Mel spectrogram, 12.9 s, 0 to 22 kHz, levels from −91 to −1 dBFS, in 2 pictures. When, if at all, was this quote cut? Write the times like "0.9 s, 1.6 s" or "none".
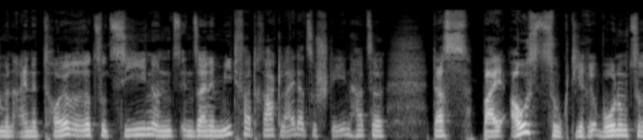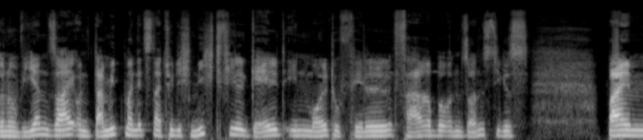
none

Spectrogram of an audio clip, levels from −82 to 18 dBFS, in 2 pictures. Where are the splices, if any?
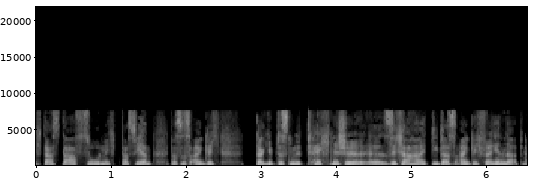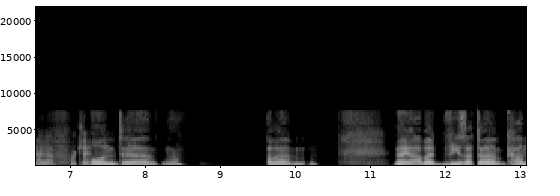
8.2 s

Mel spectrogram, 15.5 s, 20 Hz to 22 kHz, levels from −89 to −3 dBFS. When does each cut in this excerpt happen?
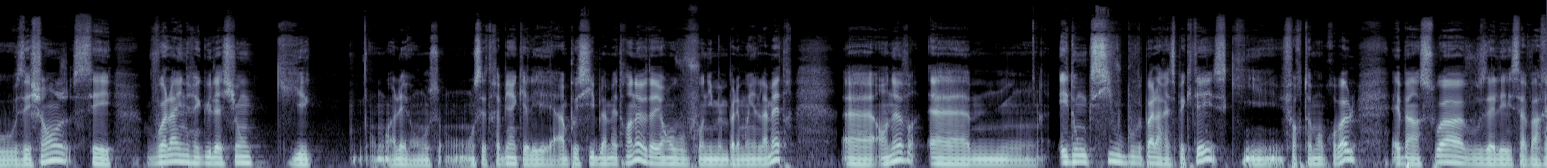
none

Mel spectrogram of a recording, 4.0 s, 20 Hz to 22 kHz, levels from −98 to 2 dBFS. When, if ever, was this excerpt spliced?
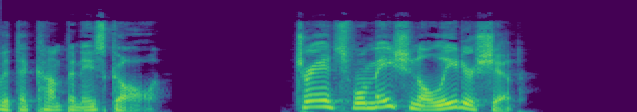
1.7 s

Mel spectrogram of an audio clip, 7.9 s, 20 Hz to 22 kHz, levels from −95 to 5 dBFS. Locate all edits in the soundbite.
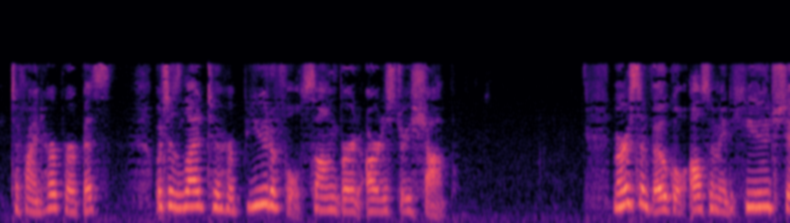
none

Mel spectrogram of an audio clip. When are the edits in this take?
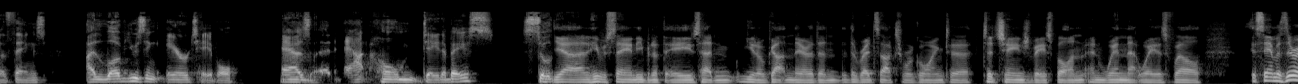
5.5 s, 9.8 s

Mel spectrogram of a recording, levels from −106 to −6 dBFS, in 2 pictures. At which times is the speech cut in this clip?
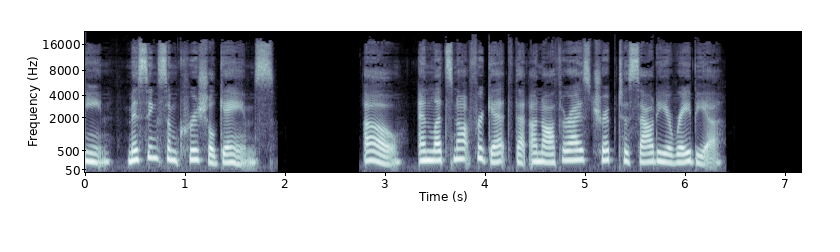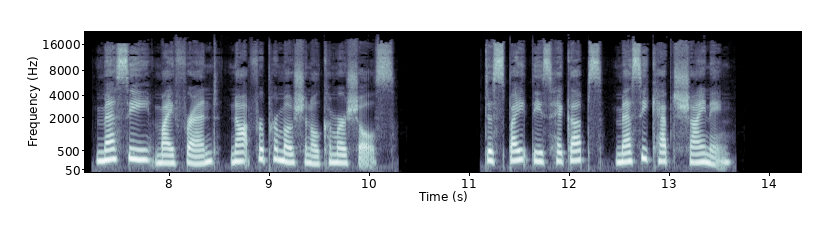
8.5 s

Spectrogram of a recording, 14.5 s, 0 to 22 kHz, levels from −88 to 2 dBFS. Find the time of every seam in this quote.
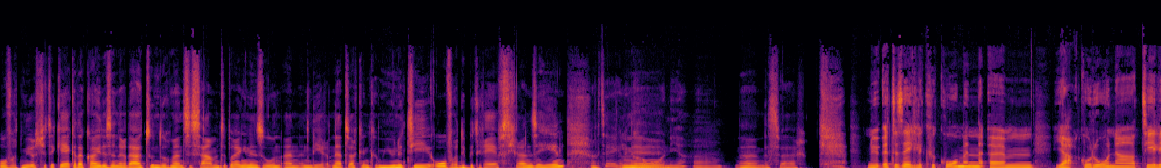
7.4 s, 10.6 s

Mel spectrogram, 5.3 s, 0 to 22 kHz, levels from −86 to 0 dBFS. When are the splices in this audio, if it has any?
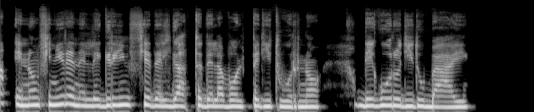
3.5 s

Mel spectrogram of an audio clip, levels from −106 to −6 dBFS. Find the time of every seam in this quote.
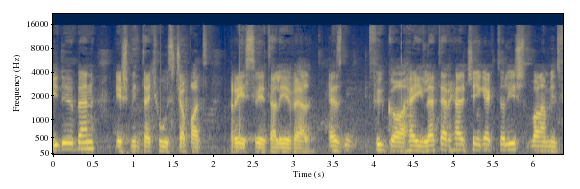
3.3 s

